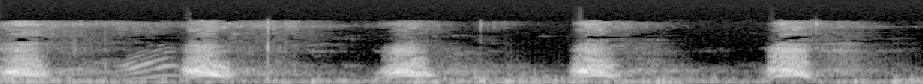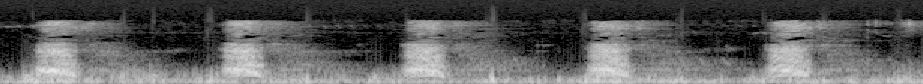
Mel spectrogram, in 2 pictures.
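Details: Pit Bull barking while fighting a Komodo dragon: short, clipped mid-pitched barks repeated steadily about every half second, ten in a row, over a low rumbling background.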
